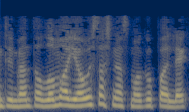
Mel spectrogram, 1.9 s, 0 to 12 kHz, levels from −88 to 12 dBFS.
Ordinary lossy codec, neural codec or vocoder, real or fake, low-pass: MP3, 32 kbps; codec, 16 kHz, 0.3 kbps, FocalCodec; fake; 7.2 kHz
